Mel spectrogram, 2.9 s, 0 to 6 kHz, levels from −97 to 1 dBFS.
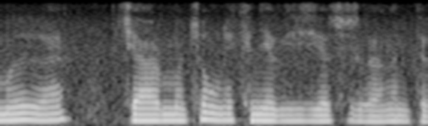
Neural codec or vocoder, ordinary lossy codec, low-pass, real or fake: none; none; 5.4 kHz; real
